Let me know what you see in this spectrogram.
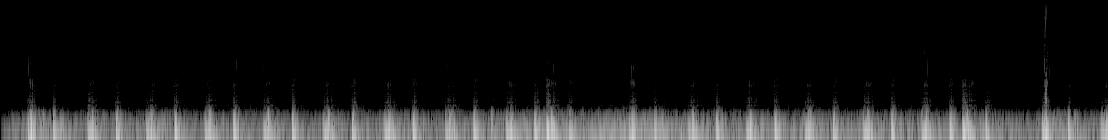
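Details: Adult male's skipping heartbeat recorded while lying on his bed: irregular rhythm with skipped beats.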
